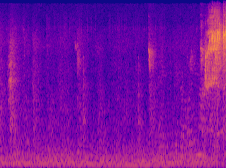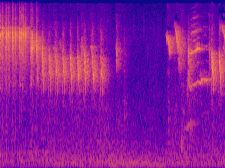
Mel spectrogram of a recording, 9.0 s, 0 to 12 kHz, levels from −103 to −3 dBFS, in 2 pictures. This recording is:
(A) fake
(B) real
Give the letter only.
B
